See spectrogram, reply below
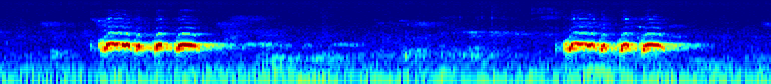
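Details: Local zebra dove calling as a lure for a lazy singer: two crisp phrases a little over two seconds apart, each made of four or five quick ringing coos that slide into a fading tail.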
